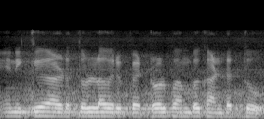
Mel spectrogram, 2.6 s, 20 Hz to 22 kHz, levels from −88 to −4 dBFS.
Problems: constant background noise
